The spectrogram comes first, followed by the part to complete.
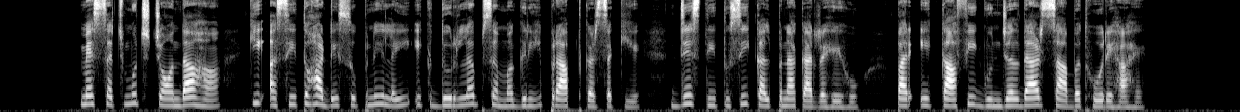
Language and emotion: Punjabi, sad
